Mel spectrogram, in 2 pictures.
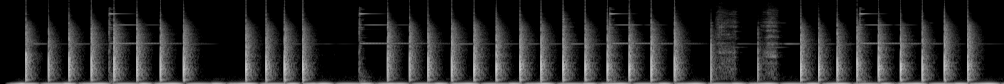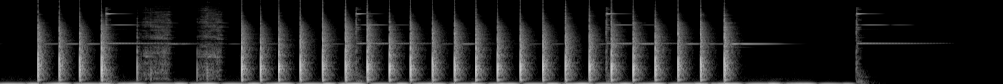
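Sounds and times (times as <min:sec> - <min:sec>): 
chef chopping vegetables: 0:00.2 - 0:03.2, 0:03.9 - 0:09.8, 0:10.4 - 0:17.4.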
